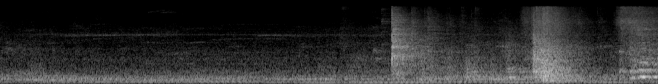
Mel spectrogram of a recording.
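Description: A low steady hum, then two scraping, rustling noises near the end, the second one louder.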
